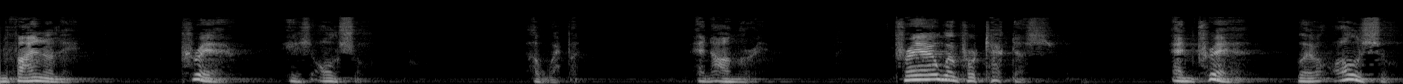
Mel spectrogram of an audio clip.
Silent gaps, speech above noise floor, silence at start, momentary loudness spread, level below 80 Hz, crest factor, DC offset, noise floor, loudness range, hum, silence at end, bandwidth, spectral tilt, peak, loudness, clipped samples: none; 38 dB; 0 s; 20 LU; -70 dBFS; 22 dB; under 0.1%; -66 dBFS; 13 LU; none; 0.05 s; 10 kHz; -5 dB/octave; -10 dBFS; -28 LUFS; under 0.1%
